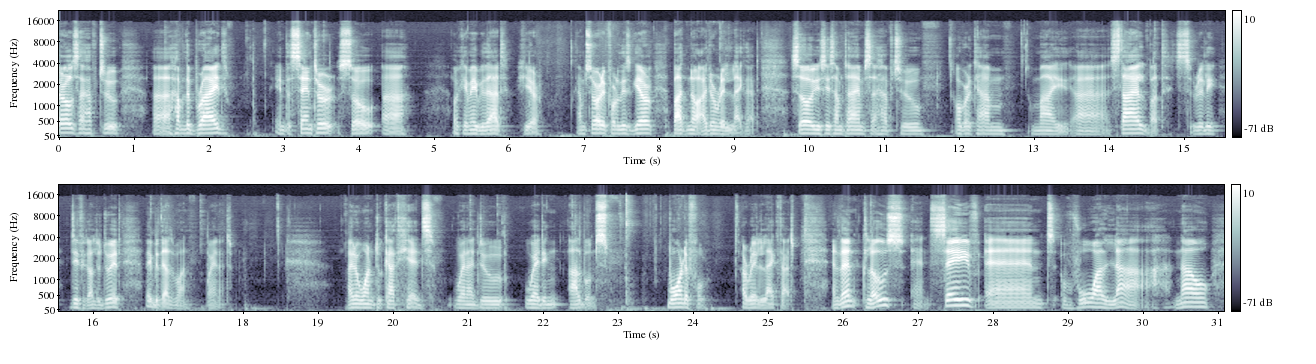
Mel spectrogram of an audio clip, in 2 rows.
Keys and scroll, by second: 8.0 Escape, 8.6 super+Escape, 8.7 super+Tab, 23.0 shift+Return.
